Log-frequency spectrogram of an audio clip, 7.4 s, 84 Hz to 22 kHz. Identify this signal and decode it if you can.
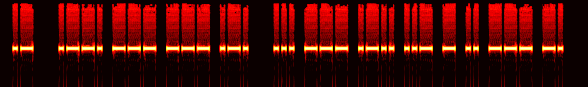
Morse code, heard as a keyed tone, about 25 wpm, 1000 Hz. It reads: A POOR SOLUTION
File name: qotdfiles / 25wpm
